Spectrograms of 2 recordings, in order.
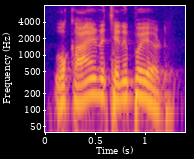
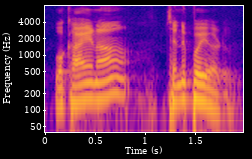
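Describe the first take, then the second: First: Said in the usual way. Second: ఒక ఆయన, a long pause, then చనిపోయాడు; dramatic pause. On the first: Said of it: "ఒక ఆయన / చనిపోయాడు (repeated with pauses)". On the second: Shown as a demonstration. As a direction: hold the silence after ఒక ఆయన before చనిపోయాడు. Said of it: "నాకు అది చూస్తూ వినండి". (ఒక ఆయన తర్వాత నాటకీయ విరామం, తరువాత చనిపోయాడు)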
